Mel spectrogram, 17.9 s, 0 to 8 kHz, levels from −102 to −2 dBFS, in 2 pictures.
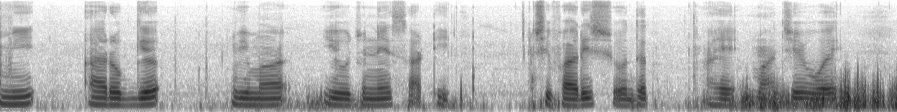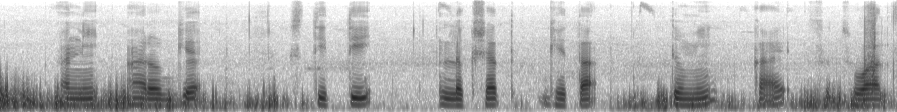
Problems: none marked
